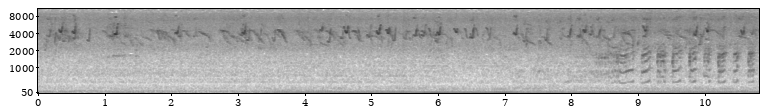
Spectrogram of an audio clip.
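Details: Village chicks fifteen days old keep up a dense chorus of high, slurred peeps; near the end a run of lower, buzzy, harmonic-rich calls repeats rapidly over the chirping, above a constant low hum.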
